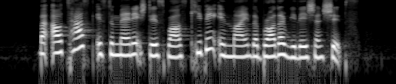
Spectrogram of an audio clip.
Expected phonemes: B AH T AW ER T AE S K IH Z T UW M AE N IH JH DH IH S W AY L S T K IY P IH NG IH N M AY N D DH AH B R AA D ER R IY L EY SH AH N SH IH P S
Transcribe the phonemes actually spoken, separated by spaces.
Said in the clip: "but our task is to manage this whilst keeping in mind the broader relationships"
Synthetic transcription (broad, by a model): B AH T AW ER T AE S K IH S T UW M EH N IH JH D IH S W AY L S K IY P IH NG IH N M AY N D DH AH B R AA D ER R IY L EY SH AH N SH IH P S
